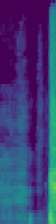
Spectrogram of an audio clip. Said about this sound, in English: Probably gonna sneeze.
